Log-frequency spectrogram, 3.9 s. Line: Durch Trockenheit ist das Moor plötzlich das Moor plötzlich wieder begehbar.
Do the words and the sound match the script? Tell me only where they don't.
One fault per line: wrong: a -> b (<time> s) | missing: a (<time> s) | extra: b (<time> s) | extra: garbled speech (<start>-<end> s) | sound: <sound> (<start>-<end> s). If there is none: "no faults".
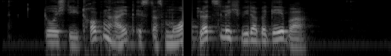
extra: die (0.6 s)
sound: dropout (1.8-1.9 s)
missing: das Moor plötzlich (2.4 s)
